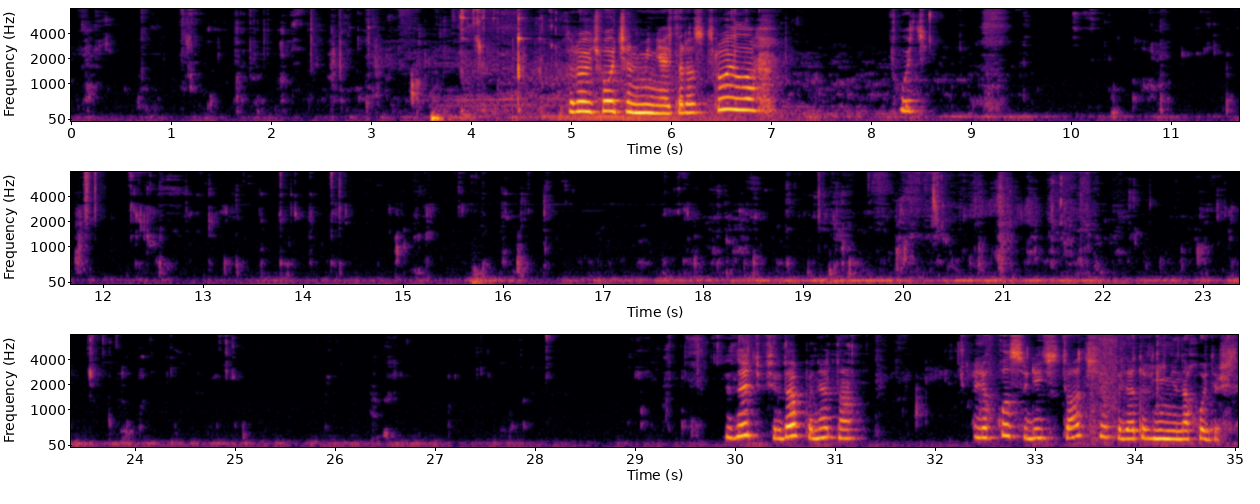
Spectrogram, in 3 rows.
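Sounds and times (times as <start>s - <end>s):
wet chewing smacks: 0.0s - 3.6s, 10.4s - 28.1s, 29.0s - 30.0s
low steady hum: 3.0s - 35.0s.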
